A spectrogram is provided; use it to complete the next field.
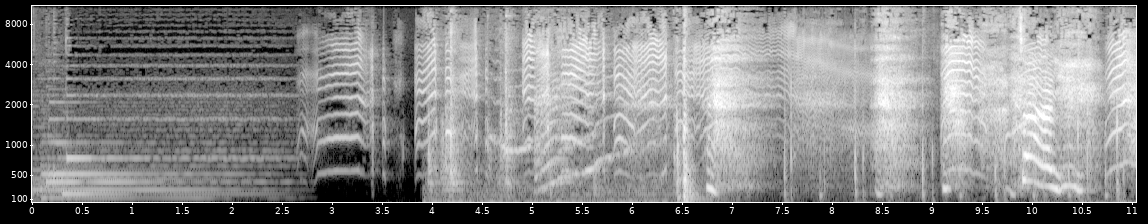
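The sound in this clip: A hungry baby wailing at a nursery at feeding time: loud, repeated cries that swoop up and down in pitch, after a brief stretch of quieter voices.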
